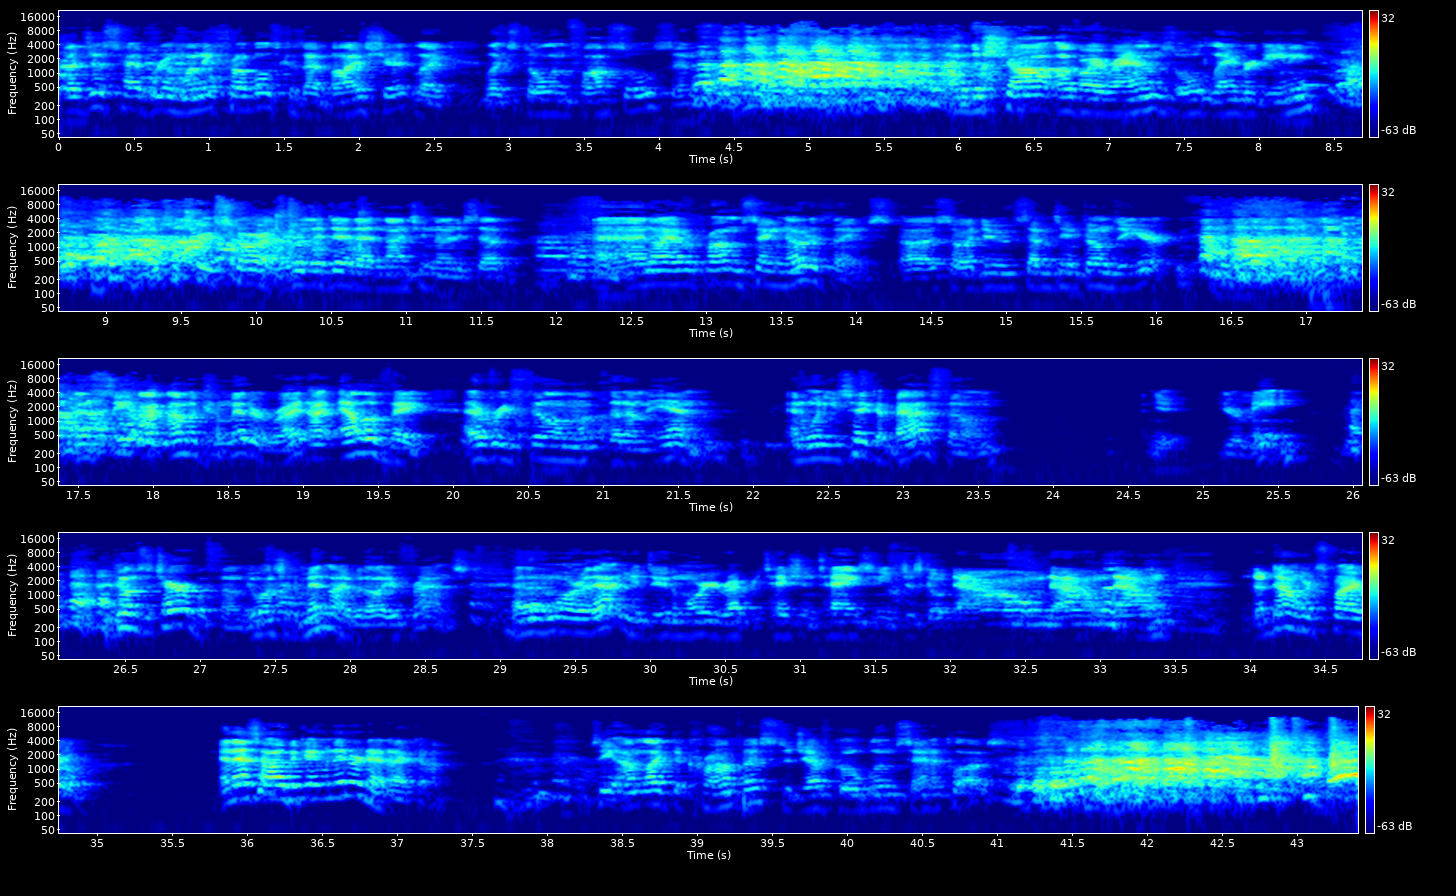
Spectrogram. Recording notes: The Skewer at Lit Crawl 2018. The best of Chicago's live lit scene.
